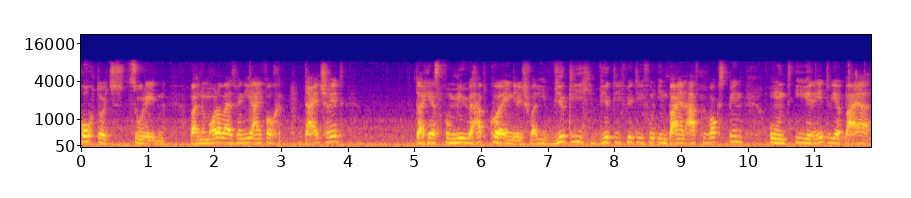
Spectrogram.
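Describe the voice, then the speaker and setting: A man with a strong Bavarian accent at a moderate pace, over light background noise. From Bavaria, Germany. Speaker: streamer. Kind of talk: casual chat. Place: home room.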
